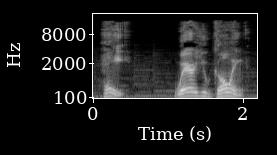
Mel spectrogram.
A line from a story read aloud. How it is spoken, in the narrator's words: yelled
